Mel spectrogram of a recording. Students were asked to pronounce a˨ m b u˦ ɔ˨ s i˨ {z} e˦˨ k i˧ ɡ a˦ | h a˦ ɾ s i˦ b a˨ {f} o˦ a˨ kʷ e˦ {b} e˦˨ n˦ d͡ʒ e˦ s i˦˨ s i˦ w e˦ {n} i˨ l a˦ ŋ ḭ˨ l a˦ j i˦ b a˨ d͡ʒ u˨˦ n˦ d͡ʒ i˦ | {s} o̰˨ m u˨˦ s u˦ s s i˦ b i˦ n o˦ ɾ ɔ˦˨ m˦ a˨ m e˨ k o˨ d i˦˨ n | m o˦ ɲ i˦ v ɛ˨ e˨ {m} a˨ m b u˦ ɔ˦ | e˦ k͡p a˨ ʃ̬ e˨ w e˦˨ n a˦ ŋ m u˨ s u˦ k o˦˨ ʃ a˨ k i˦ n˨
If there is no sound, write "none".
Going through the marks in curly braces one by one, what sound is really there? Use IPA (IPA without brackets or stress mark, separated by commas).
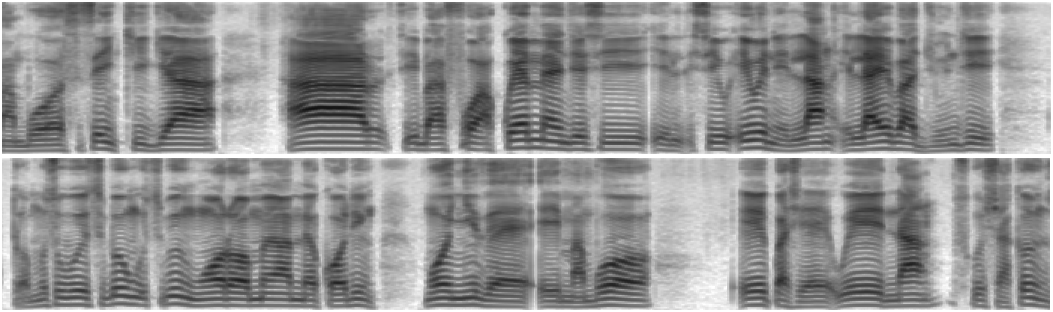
s, f, m, n, t, m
